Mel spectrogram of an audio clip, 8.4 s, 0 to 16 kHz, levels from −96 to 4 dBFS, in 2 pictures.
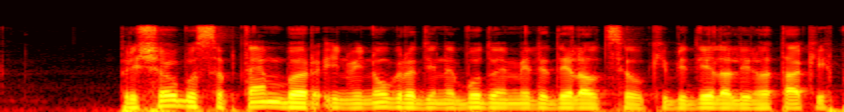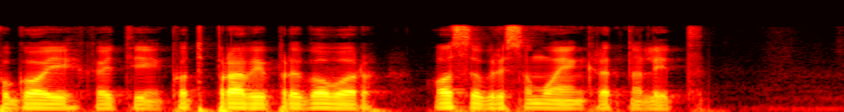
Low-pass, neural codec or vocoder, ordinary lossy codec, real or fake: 7.2 kHz; none; none; real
